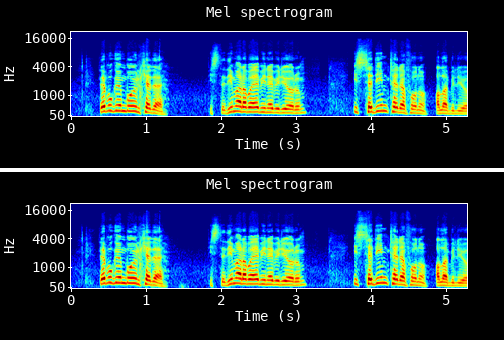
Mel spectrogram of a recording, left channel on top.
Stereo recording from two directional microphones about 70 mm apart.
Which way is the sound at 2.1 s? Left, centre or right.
Right.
